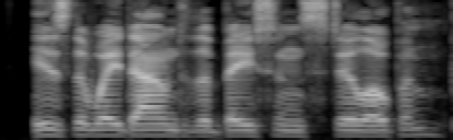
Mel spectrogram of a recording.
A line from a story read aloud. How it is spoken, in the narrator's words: Paul asked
